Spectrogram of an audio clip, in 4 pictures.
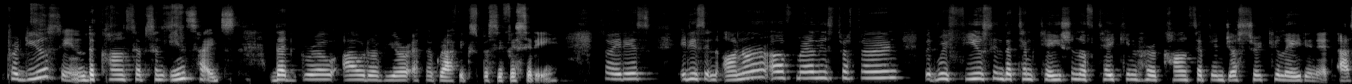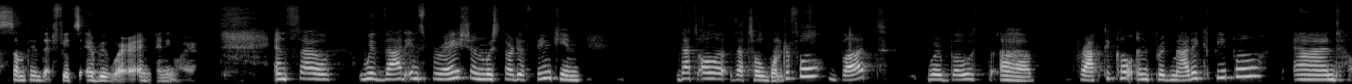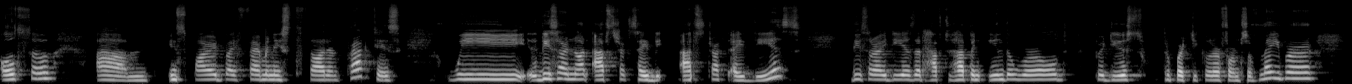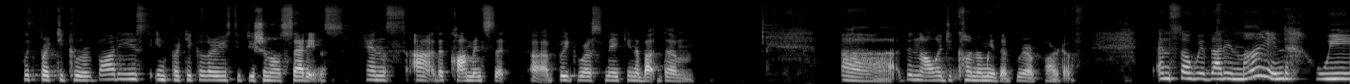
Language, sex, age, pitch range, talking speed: English, female, 30-49, 205-255 Hz, 140 wpm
